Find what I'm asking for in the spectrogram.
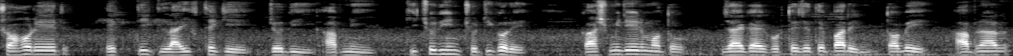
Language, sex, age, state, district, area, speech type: Bengali, male, 18-30, West Bengal, South 24 Parganas, urban, spontaneous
